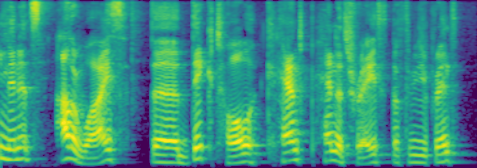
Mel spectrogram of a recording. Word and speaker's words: Dichtol: In Germany, it's pronounced Dichtol, but this is an English speaking video, so I will pronounce it Dichtol.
